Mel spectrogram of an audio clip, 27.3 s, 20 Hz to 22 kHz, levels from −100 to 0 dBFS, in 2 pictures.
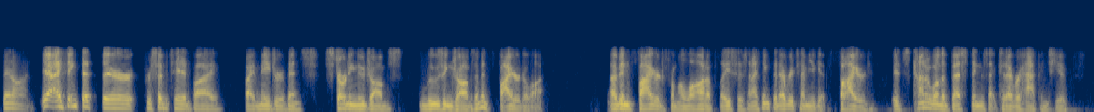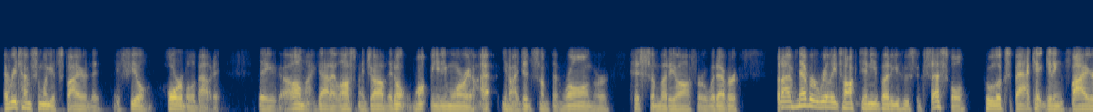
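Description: From start to finish, the speech carries Opus voice compression. It runs in the SILK linear-prediction mode at narrowband, so nothing is left above 4.4 kHz. The voice sounds muffled and boxy. The coder models each stretch of speech with a crude excitation signal, and the damage is heavy here. Voices come out hoarse and faintly robotic. The degree of loss fits a very low bitrate, around 6 kbps, with long 60 ms frames.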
